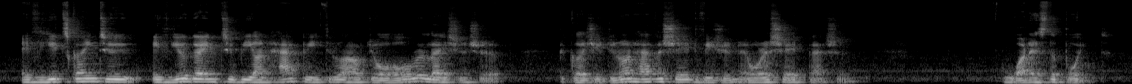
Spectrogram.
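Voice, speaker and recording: A man with a fairly low pitch speaks at a fairly slow pace and fairly even intonation, with audible room echo. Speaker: podcast co-host. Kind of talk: casual faith discussion. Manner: halting, many fillers.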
